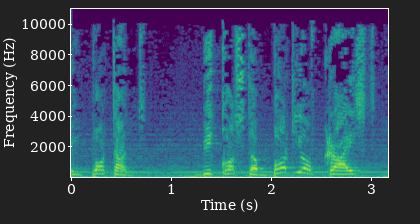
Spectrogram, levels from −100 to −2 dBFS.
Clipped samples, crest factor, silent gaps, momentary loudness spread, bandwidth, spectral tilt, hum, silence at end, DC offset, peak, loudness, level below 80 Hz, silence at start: under 0.1%; 18 dB; none; 17 LU; 10.5 kHz; -4.5 dB/octave; none; 0 s; 0.9%; -6 dBFS; -23 LUFS; -36 dBFS; 0 s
